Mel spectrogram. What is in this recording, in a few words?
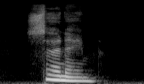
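"surname", British English; pronunciations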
